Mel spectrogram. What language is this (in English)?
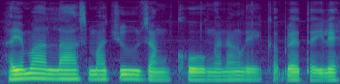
Wancho Naga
